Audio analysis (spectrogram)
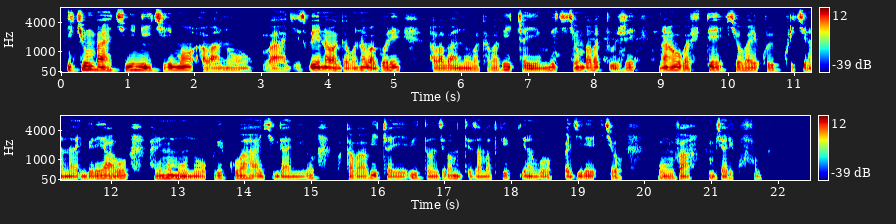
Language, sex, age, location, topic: Kinyarwanda, male, 18-24, Nyagatare, government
